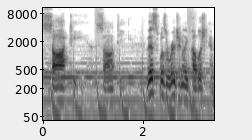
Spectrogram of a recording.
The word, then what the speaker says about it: Sati: This is called Sadie, and I believe that's how it's pronounced. Is it Sadie? I think there's actually a pronunciation in the book. Oh, sorry, it's Sati.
